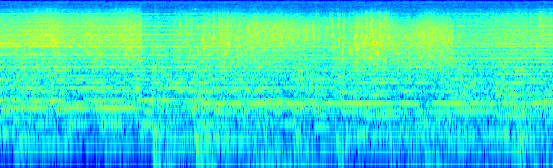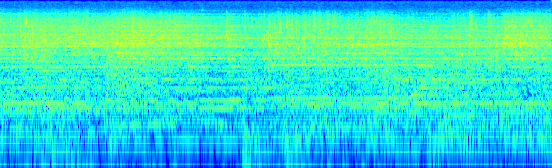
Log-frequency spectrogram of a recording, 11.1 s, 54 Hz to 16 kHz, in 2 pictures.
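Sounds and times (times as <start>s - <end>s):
cartoon music sustained chords: 0.0s - 11.0s
noisy high rush: 0.0s - 11.0s.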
